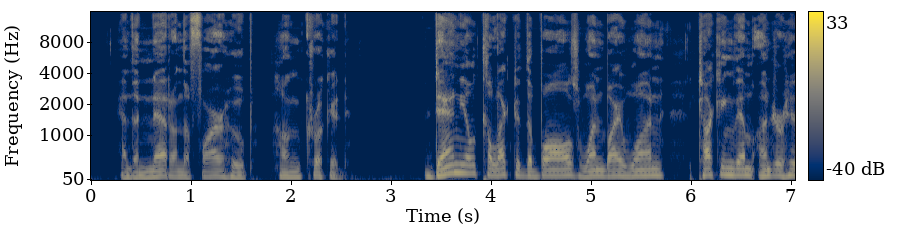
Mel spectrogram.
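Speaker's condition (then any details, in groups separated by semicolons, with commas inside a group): No condition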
